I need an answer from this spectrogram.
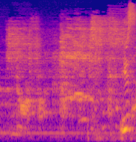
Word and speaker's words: Norfolk: Norfolk.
